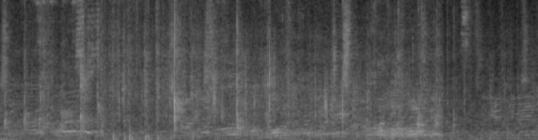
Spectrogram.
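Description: Field hockey in play: sharp cracks of sticks striking the ball and clashing, amid players' short shouts and calls.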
